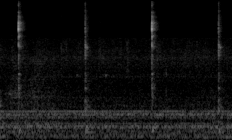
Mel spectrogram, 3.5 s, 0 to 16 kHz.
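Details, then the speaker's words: Arduino driving a 2-channel relay board wired across a diffuser's buttons: crisp clicks about once a second as relays switch on-off, pressing buttons to change mode and light colour; normal relay operation. "and the clicking you can hear is the relays switching each way so effectively on-off on-off clicking"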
